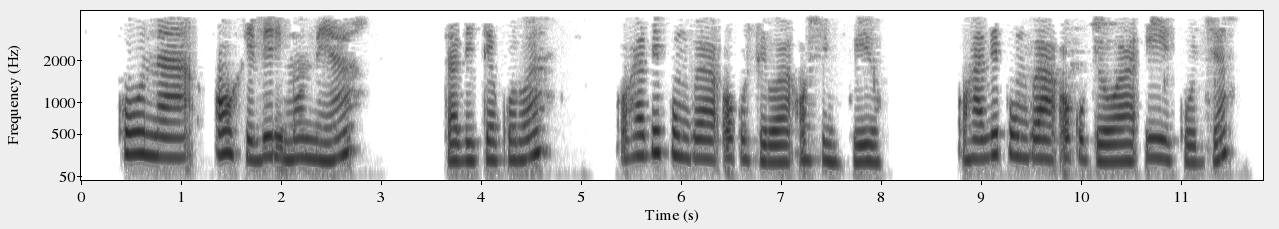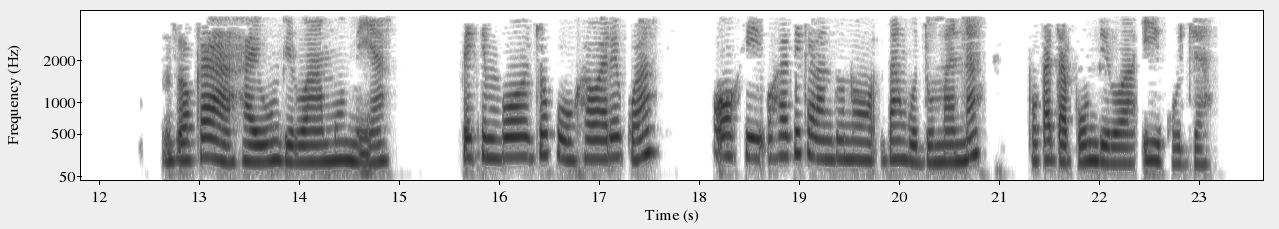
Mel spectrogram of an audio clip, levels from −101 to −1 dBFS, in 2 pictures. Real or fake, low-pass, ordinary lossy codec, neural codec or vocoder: real; 3.6 kHz; MP3, 24 kbps; none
